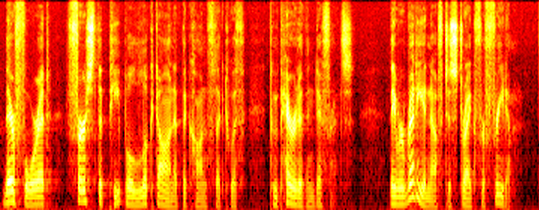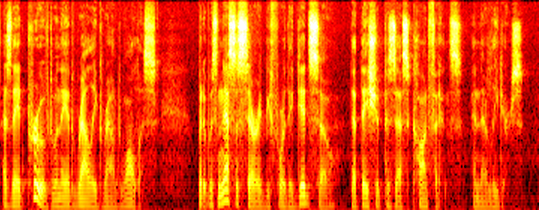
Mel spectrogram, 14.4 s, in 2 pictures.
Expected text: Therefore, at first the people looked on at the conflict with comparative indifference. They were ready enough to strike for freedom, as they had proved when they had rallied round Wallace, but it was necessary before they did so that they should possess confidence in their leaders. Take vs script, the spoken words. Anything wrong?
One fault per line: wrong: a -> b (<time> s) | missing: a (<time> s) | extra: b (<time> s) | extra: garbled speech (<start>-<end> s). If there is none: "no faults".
no faults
